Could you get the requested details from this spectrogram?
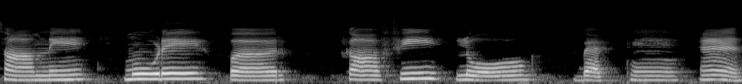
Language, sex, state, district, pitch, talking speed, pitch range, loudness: Hindi, female, Punjab, Fazilka, 215 Hz, 55 wpm, 200-230 Hz, -15 LUFS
